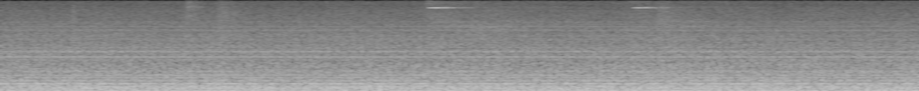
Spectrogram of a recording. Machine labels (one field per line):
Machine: fan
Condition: abnormal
